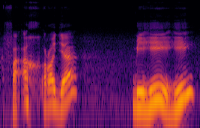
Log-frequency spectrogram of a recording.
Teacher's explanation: faakhroja bihi mad silah qasirah panjangnya dua harakat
